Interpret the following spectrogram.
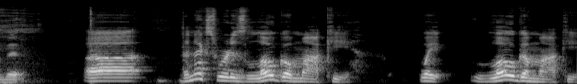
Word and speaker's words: logomachy: The next word is logomachy. Wait, logomachy. You got to get the accent on that second syllable.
